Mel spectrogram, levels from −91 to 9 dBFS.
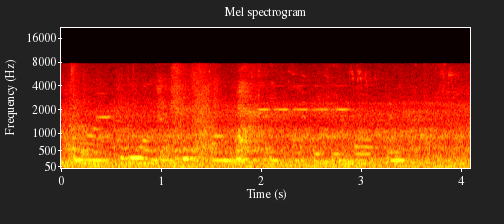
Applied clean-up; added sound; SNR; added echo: none; Bird vocalization, bird call, bird song; -3 dB; reverberation time 2.2 s.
